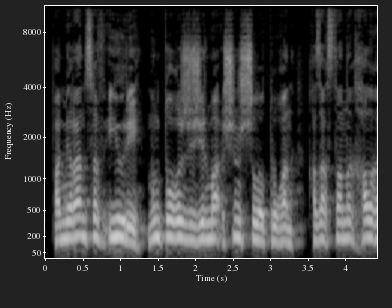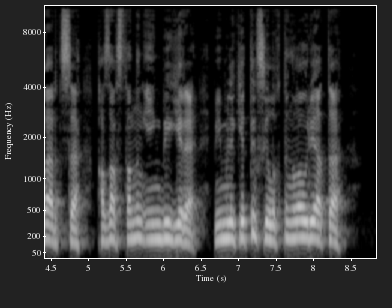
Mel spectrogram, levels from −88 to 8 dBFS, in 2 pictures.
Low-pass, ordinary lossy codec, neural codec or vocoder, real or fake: none; none; none; real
